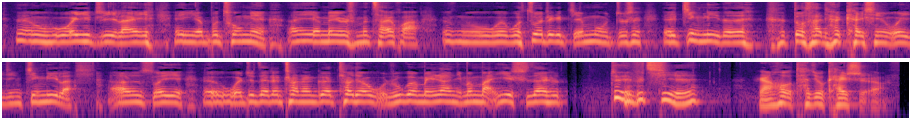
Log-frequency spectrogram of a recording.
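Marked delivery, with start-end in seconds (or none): 0.2-16.1 acted-out tearful, halting, high, choked-up voice catching. Retelling a comedian's apology to the audience, imitating someone choking up. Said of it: "他说着说着就开始哽咽了".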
